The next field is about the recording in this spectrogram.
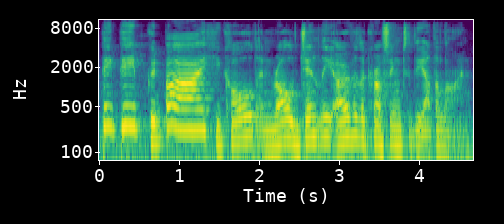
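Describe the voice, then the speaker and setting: Animated man reading a children's storybook. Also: mid-range voice, fairly quick, slightly rough. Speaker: storybook reader. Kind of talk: expressive scripted children's story narration.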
